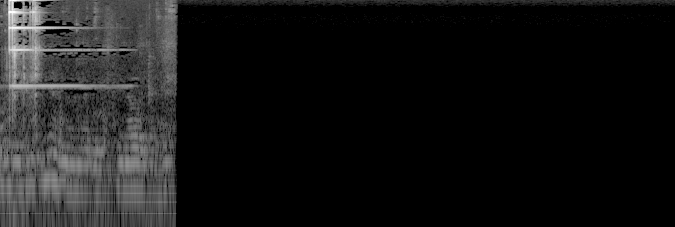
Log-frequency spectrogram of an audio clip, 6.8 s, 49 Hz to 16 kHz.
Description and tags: Bicycle Bell from BikeKitchen Augsburg 10
Stand-alone ringing of a bicycle bell from the self-help repair shop BikeKitchen in Augsburg, Germany
bell, bicycle, bike, cycle, pedaling, rider, ring, street, traffic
